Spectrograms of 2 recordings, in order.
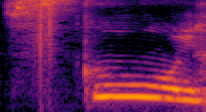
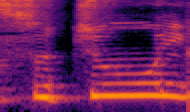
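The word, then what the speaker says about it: school: क्या बोला ये वाला क साउंड निकाला स्कूल हम सुचूल नहीं पढ़ते हैं स शशूल नहीं पढ़ते हैं हम इसको क्या पढ़ते हैं स्कूल पढ़ते हैं तो इधर क्या बोला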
